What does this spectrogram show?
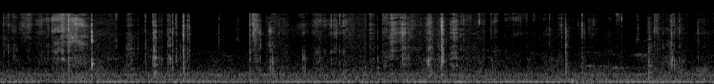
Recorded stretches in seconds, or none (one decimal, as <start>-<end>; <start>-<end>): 0.0-7.1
